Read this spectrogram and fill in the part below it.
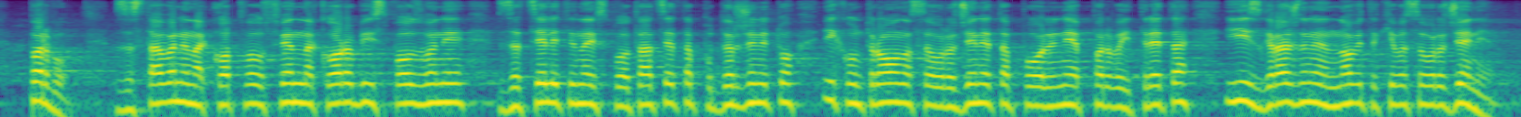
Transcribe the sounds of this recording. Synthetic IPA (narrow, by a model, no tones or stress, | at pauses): pɤɾvo | zɐst̪avɛnɛnɐkɔt̪vəosvɛnːɐkɔɾɐbiːspɔlˠzvɐni | zɐt̪sɛlit̪ɛnɐɛksplˠʊɐt̪at̪sijɐt̪əpod̪ɤɾʒɐnɛt̪o | ikont̪ɾɔlˠənɐsɐoɾɐʒɛniɛt̪əpolɛnɛɛpɤɾvɐit̪ɾɛt̪ə | iːzɡɾaʒd̪ɐnɛnɐnɔvit̪ɐkivəsɐoɾɐʒɛnijɐ̰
